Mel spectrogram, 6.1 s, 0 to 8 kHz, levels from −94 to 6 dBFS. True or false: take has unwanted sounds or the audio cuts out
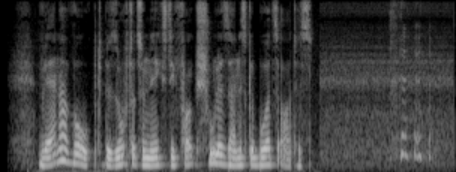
true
